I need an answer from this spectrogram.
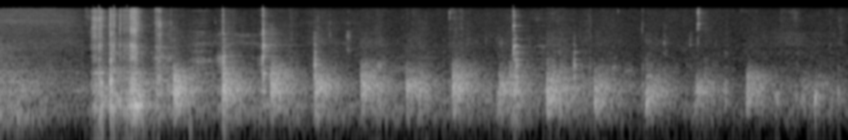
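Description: A person chewing a mouthful of broccoli and chicken schnitzel close to the microphone, short chewing sounds about twice a second that slowly fade, with a few sharp cutlery clinks about a second in.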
